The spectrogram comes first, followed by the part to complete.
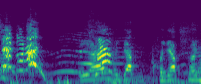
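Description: Raised voices in a heated verbal argument, some rising high in pitch about a second in.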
